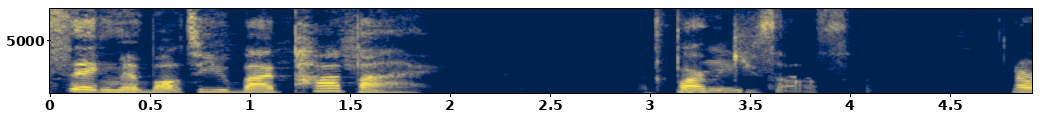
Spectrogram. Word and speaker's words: Popey: I have to say it like that because people be like, "Oh, you got some of that Popeyes?" It's not Popeyes.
